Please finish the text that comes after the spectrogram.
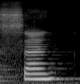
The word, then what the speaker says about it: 三: It's pronounced as san.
